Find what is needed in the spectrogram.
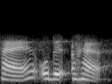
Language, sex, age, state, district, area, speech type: Bengali, female, 18-30, West Bengal, Jalpaiguri, rural, conversation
